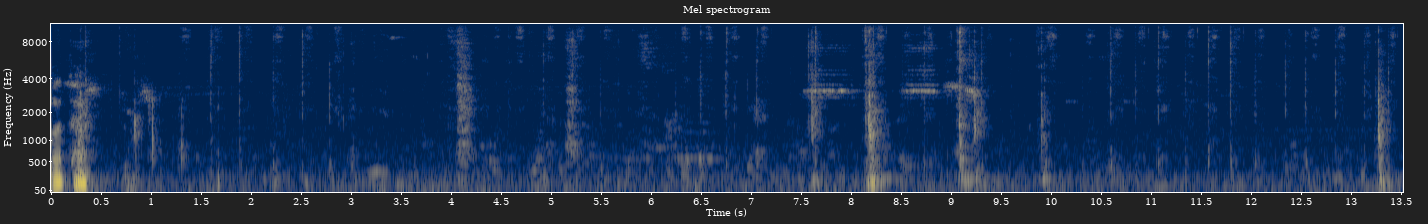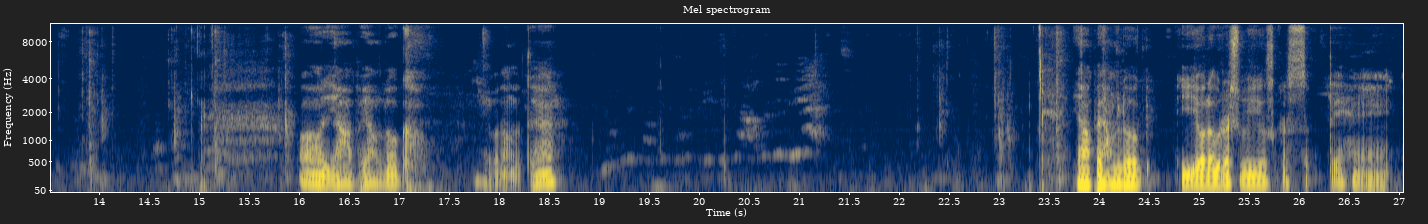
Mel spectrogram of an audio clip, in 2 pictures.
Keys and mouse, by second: 0.3 middle click, 1.3-7.6 drag, 7.6 middle click, 8.2-9.3 shift+drag, 9.3 middle click, 9.9-14.1 drag, 14.1-16.2 middle drag, 16.2-22.5 ctrl+drag, 22.5-24.0 ctrl+middle drag, 24.0 x, 24.6-27.0 ctrl+drag.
